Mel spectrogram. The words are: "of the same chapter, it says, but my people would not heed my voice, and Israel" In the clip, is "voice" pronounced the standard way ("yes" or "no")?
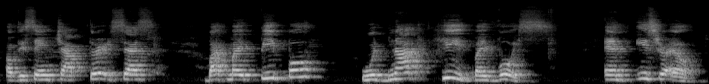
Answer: yes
